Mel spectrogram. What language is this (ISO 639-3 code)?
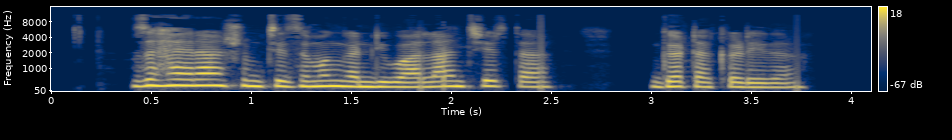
pus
